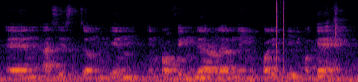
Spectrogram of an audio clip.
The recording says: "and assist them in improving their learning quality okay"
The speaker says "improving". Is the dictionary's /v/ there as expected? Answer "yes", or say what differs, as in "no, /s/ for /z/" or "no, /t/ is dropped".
no, /f/ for /v/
